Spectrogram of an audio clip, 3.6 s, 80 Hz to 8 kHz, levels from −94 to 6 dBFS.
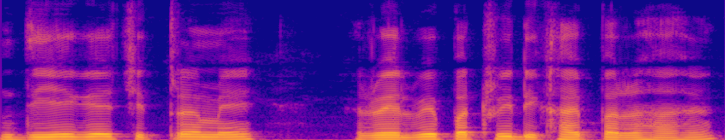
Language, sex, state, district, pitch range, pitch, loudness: Hindi, male, Assam, Sonitpur, 125-140 Hz, 130 Hz, -14 LUFS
